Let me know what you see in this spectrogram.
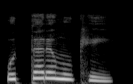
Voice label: "ಉತ್ತರಮುಖಿ", Kannada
